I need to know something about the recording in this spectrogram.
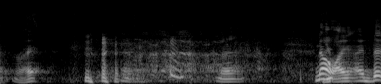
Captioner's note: audience laughs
